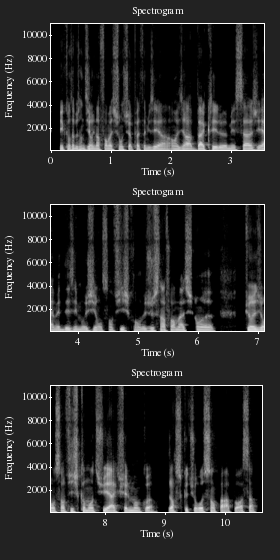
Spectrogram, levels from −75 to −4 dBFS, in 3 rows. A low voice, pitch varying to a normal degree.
No: low, 115 Hz; narrow, 1.4 semitones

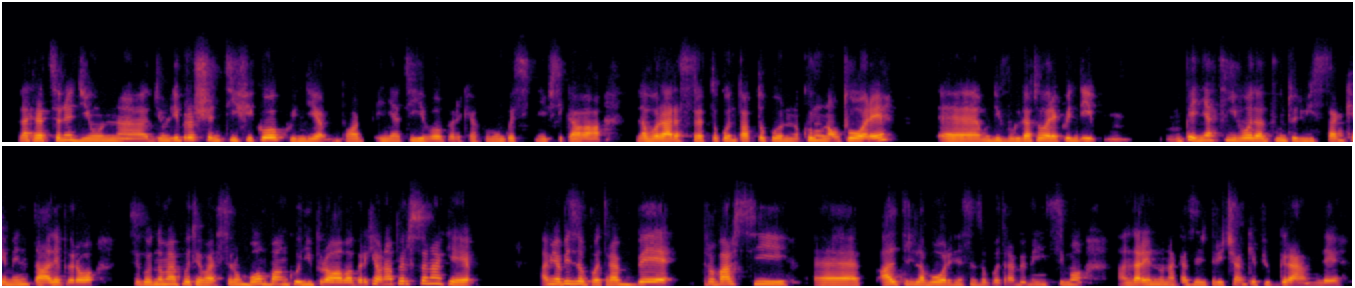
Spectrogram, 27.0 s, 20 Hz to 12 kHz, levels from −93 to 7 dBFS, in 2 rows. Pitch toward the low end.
No: high, 195 Hz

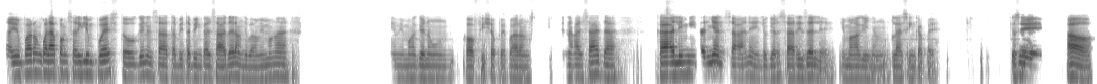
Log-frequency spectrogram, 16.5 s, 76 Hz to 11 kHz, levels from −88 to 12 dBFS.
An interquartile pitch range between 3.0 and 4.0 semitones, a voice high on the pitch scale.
No: average, 3.4 semitones; low, 115 Hz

